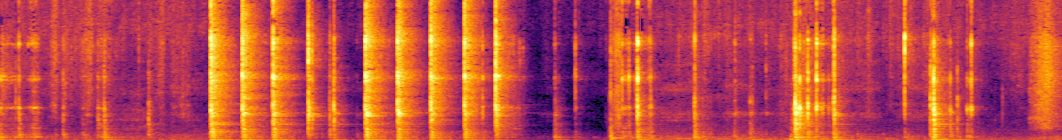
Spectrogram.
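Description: Hammer blows on the tab lock washer of the gearbox sprocket nut, peening it over to lock the nut: a run of about ten quick sharp strikes, roughly three a second, then lighter scattered taps.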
